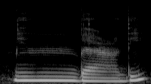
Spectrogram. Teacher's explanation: من بعدی نون میم میں چینج ہوا تو یہاں پر اقلاب، تو میم کو ہم ہولڈ کریں گے دو سیکنڈس اور ہونٹوں کو ٹائٹ نہیں بند کریں گے. من بعدی اور عین پر جھٹکا نہ آئے.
